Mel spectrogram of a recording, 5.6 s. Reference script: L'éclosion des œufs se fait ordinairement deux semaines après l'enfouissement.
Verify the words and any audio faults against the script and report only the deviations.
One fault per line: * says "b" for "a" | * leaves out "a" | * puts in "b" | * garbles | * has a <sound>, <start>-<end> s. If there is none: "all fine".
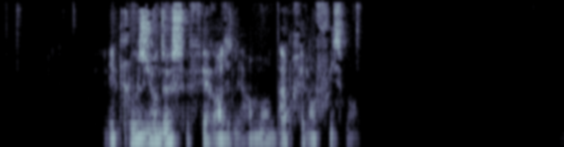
* leaves out "des"
* leaves out "semaines"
